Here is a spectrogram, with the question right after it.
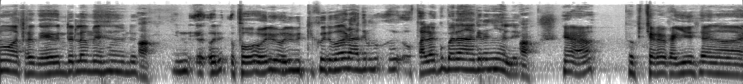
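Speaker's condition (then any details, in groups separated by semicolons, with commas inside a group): Cerebral palsy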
